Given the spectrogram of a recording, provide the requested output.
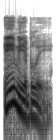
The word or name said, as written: amiably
